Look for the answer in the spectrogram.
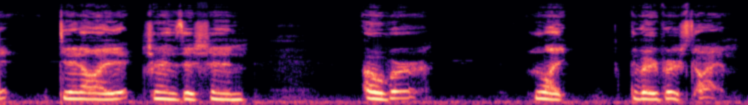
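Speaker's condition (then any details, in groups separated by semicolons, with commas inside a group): Cerebral palsy; uses a wheelchair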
